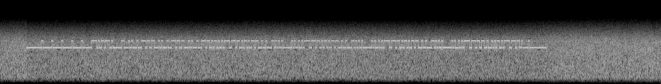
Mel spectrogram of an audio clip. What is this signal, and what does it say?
RTTY (75 baud, 850 Hz shift), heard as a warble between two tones, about 2550 Hz centre, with radio static. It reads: CQ CQ CQ DE DL4FE DL4FE DL4FE PSE K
